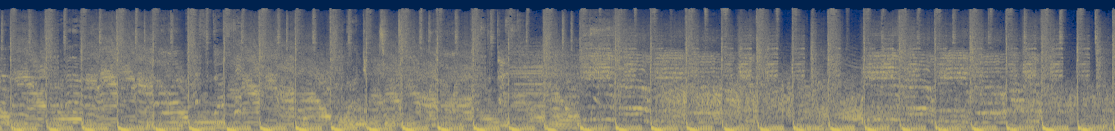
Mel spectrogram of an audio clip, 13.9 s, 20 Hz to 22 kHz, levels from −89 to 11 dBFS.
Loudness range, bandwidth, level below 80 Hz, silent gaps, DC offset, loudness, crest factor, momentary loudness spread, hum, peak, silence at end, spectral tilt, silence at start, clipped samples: 1 LU; 17 kHz; -14 dBFS; none; under 0.1%; -12 LUFS; 10 dB; 2 LU; none; 0 dBFS; 0 s; -4.5 dB/octave; 0 s; under 0.1%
